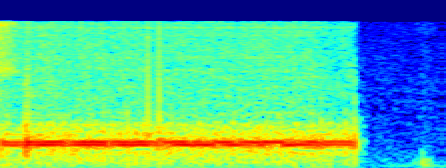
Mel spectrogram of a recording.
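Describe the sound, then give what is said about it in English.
Telephone ringing tone while a call is being dialed: one steady, mid-pitched electronic tone holding for about two seconds, then cutting off abruptly into silence. “All right, we're dialing.”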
